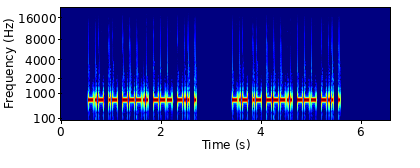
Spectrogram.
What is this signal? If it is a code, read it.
Morse code, heard as a keyed tone, about 34 wpm, 700 Hz. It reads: KA8ODE KA8ODE
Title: USA Call Signs - 6 Characters - Repeated 2x - 35wpm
